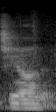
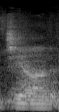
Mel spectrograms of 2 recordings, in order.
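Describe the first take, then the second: The two takes are said the same way.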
